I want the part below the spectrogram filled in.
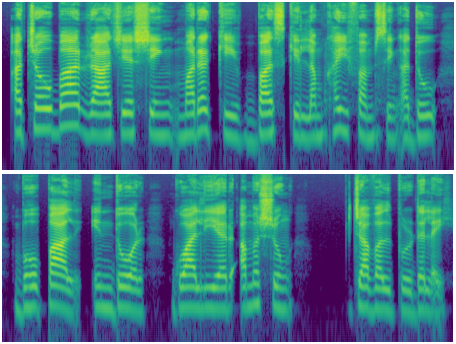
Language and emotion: Manipuri, neutral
